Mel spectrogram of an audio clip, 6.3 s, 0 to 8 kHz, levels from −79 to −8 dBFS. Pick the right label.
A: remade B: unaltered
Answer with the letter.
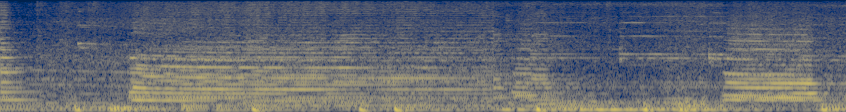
B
